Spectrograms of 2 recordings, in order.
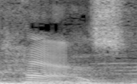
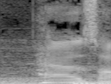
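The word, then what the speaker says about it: Hass: Today, Haas avocados, often mispronounced as Haas, comprise roughly 95% of the avocado crop in the U.S., making Rudolph into something of a Johnny Avocado seed.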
